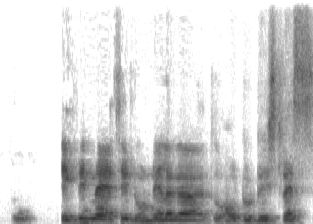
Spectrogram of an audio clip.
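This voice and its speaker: This man's fairly high voice has a bright, sharp tone and fairly even intonation. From India, outside Hindi-speaking north. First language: non-Hindi Indian language (speaking Hindi). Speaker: laughter yoga instructor. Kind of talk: wellness workshop talk. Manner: casual, mixes Hindi and English.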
